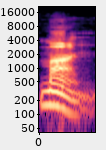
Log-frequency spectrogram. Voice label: "man4", Chinese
